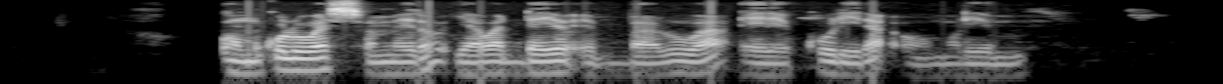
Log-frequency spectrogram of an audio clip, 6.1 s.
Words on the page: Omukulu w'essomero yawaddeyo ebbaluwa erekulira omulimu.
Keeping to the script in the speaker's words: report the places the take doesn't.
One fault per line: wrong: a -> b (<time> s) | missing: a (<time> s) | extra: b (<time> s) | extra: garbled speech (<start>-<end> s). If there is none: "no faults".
no faults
